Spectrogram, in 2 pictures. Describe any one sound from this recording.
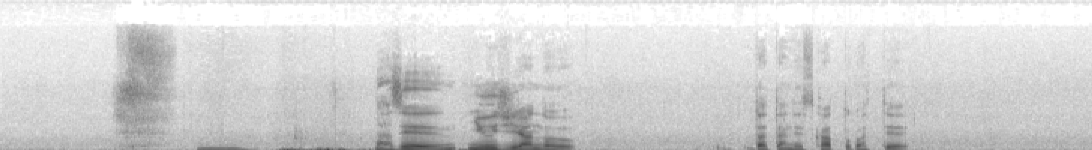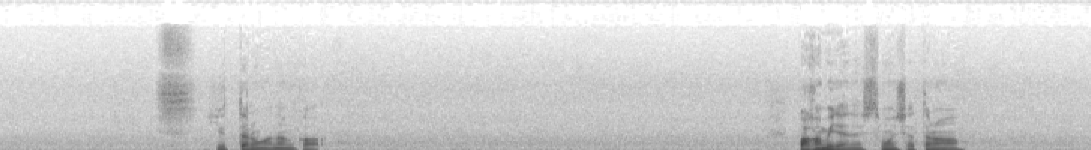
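A man speaks calmly and slowly nearby, with long pauses.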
